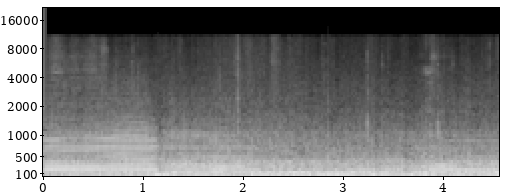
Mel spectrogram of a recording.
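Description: A BMW X2 accelerating hard, its engine tone climbing before a sharp break at an upshift, then a deep rumbling drone as it pulls on through the next gear, loud and close, heard from inside the car.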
